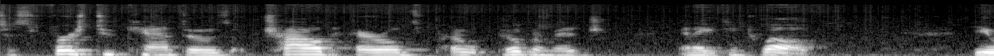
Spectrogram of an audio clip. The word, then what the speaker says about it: Childe: And yes, it's spelled with an E, but really it's like Childe Harold, like the little boy Harold.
